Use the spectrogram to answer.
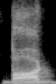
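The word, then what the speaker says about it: Bård: uh my name is board I usually when I speak to National people I call myself Bard because people start wondering why are you bored but that's just the Norwegian pronunciation um I would say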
